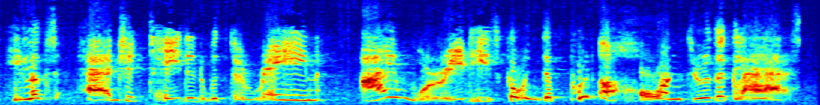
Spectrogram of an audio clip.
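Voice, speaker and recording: A woman's voice: extremely high pitch, very animated, unhurried, gravelly, background noise, heavily acted. A woman playing a fretful, indignant resident phoning the sheriff in an audio drama. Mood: agitated, worried. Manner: anxious, indignant.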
